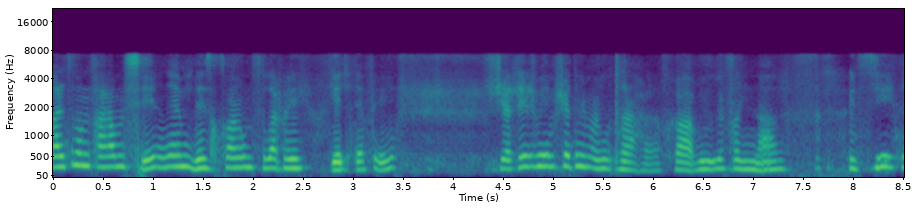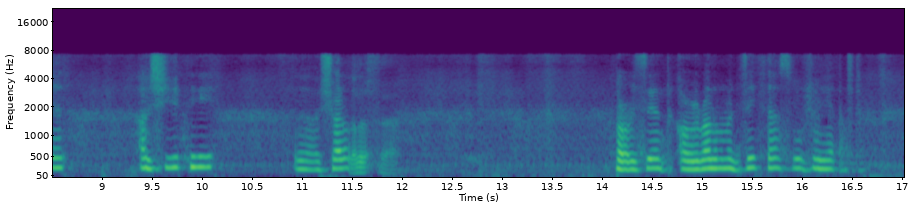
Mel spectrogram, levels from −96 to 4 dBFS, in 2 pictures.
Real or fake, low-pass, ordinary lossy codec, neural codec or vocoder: fake; 7.2 kHz; none; codec, 16 kHz in and 24 kHz out, 0.4 kbps, LongCat-Audio-Codec, four codebook decoder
